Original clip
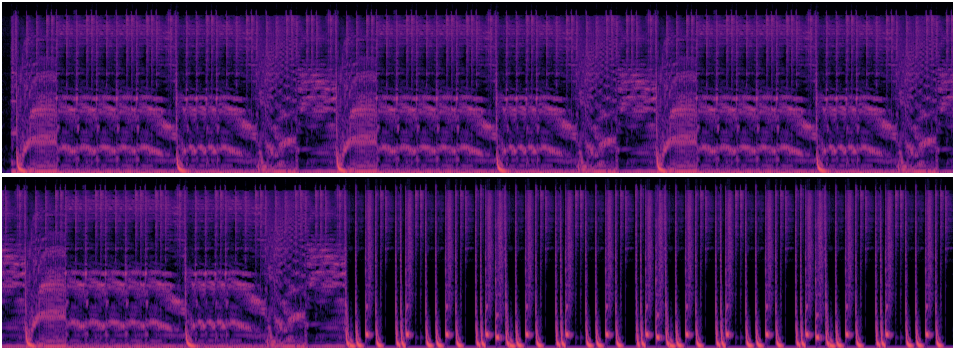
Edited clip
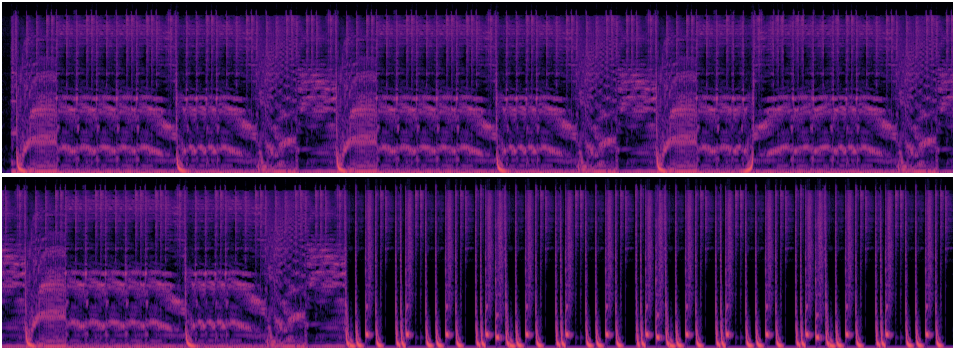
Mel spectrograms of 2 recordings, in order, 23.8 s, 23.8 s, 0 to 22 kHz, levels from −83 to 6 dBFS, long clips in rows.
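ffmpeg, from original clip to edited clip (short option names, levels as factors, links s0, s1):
-filter_complex "[0:a]asplit=3[s0][s1][s2];[s0]atrim=end=9.112[s3];[s1]atrim=start=9.108:end=10.452,asetpts=PTS-STARTPTS,areverse[s4];[s2]atrim=start=10.448[s5];[s3][s4]acrossfade=d=0.004:c1=hsin:c2=hsin[s6];[s6][s5]acrossfade=d=0.004:c1=hsin:c2=hsin"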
